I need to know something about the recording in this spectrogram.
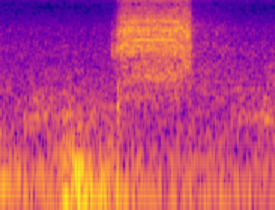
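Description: Cordless drill-driver running in one short burst of about half a second, about halfway through, on a screw in the scooter deck.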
